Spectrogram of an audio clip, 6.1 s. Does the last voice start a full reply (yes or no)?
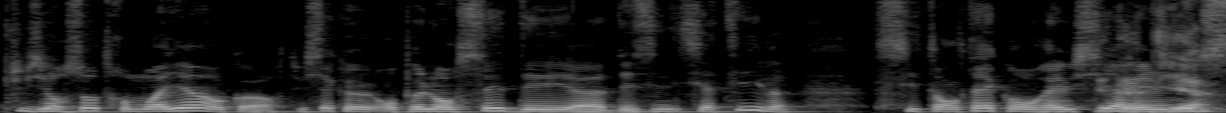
no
